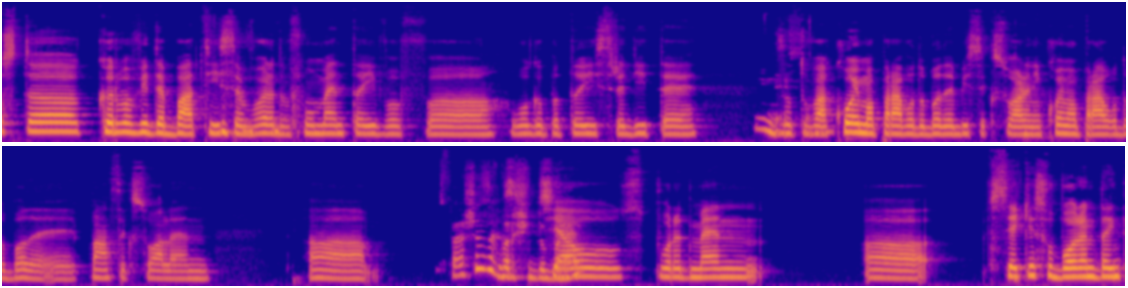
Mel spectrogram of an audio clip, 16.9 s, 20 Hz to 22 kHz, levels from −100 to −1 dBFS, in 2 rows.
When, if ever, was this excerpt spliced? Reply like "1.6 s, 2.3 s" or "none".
none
